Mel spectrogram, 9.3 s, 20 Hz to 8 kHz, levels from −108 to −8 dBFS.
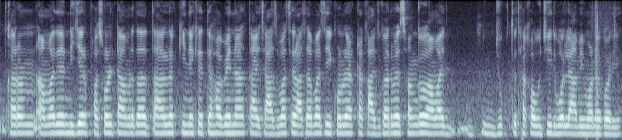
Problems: none marked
